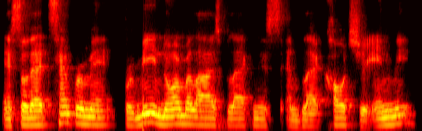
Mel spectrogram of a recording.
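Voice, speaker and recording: A man from Louisiana giving a prepared keynote speech for a virtual conference, speaking in an earnest, measured and deliberate way. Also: mid-range voice, fairly even intonation, a little mellow. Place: home setup for a virtual conference.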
